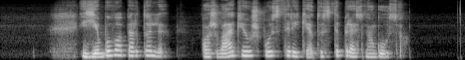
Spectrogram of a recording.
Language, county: Lithuanian, Vilnius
